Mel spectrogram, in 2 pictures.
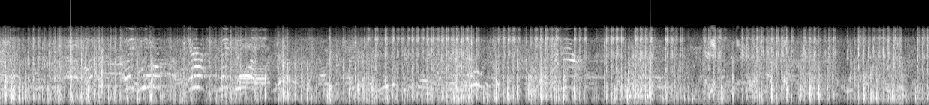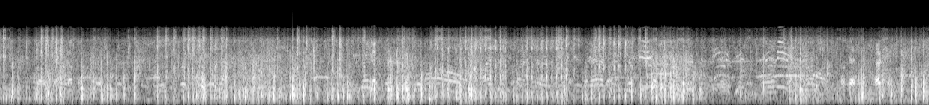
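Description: Paintball markers firing in rapid strings, many shots a second and overlapping, with people shouting across the field, most clearly near the start and near the end.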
